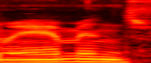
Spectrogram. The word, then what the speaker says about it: almonds: I know that there's a difference in how you say it, but almonds is just easier to say. – Mm-hmm. But anyways, you shake the L out of it, right? – Yeah, you shake the L out of it.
